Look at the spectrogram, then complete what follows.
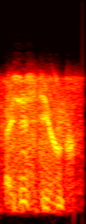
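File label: Speech, Russian, air traffic control; Callsign; Assistent; DCS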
